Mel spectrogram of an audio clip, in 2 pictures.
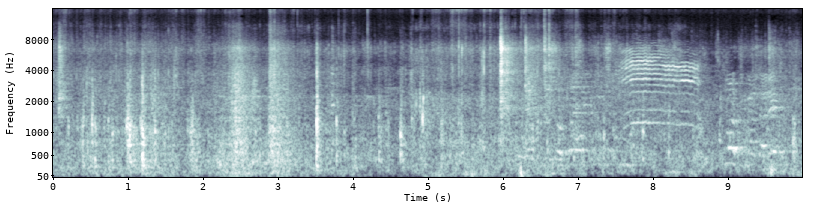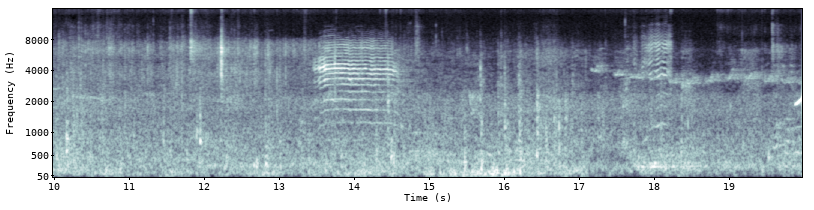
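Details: Two tremulous, vibrato bleats from goat kids on rocks in Greece stand out midway through a stretch of scuffing, footsteps and handling noise, with a faint high squeak near the end.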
